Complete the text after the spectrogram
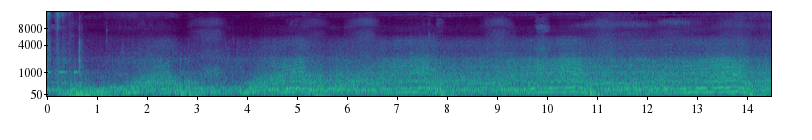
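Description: A car engine revs up and down as it drives through the street.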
